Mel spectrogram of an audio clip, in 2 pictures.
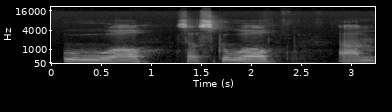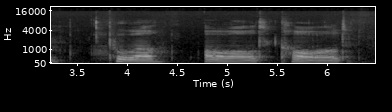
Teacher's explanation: So that's the most important part about dark L, is that I need that vowel to vowel linking, eel, ale, with that y sound. Or if I'm going from a rounded sound like o, like goal, then I'm going to have a little w connecting to the ul.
